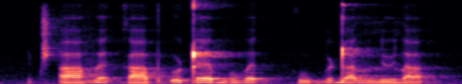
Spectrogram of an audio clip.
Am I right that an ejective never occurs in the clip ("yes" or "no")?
no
